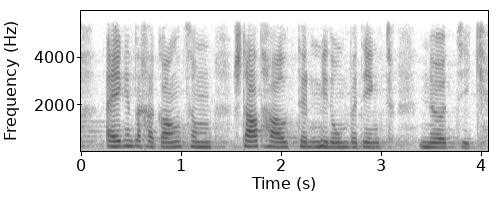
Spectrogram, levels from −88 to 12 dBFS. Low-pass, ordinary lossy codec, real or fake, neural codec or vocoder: 5.4 kHz; none; real; none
